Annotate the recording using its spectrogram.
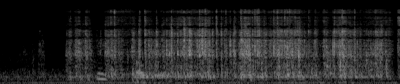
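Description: A paper fast-food bag rustling and crinkling as it is handled, starting under a second in and carrying on steadily with many small crackles.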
